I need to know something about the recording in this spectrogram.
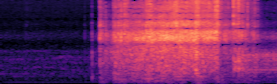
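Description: Toy cars roll fast down a plastic track.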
